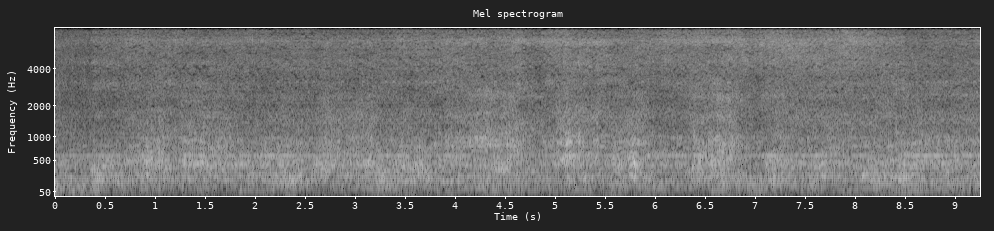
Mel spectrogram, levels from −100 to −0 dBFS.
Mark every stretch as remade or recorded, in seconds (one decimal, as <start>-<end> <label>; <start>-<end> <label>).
0.0-9.3 remade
